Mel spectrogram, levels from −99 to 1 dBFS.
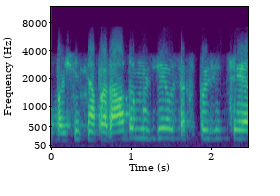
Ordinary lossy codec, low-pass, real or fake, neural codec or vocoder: MP3, 96 kbps; 7.2 kHz; real; none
